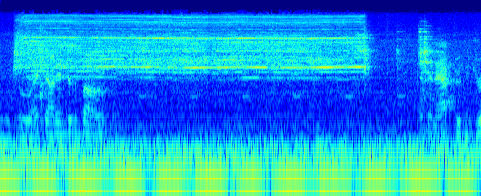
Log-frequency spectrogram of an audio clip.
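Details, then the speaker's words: Right shoulder arthroscopic Bankart repair for instability: high, steady whine of a surgical drill running about four seconds through a drill guide to make a suture-anchor hole, under low room hum with brief talk. "so we'll take the drill and"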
